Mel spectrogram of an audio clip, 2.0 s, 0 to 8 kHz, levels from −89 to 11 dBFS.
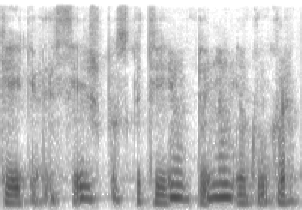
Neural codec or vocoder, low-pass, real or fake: autoencoder, 22.05 kHz, a latent of 192 numbers a frame, VITS, trained on one speaker; 7.2 kHz; fake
